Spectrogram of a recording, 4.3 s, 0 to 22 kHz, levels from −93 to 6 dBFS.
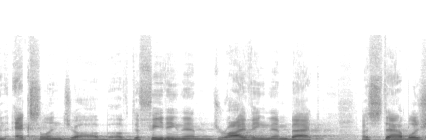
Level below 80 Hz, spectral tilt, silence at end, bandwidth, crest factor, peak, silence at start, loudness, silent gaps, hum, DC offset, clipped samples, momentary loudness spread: -68 dBFS; -6.5 dB/octave; 0 s; 15 kHz; 16 dB; -20 dBFS; 0 s; -37 LUFS; none; none; under 0.1%; under 0.1%; 8 LU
